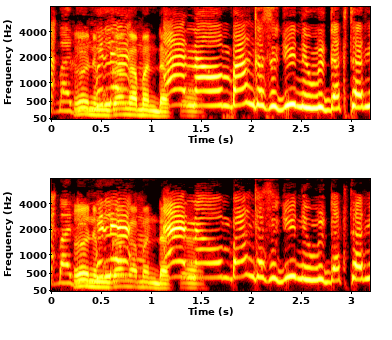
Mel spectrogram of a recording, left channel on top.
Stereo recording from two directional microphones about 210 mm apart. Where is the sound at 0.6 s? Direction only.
45° left (ahead or behind).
